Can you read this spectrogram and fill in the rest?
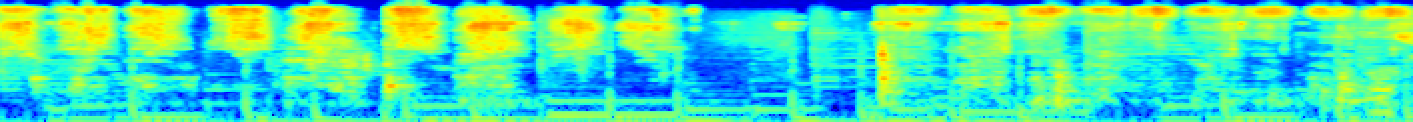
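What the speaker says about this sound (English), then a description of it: "I'll come back and clean that grill while it's hot." A hot charcoal grill grate scrubbed with a brush in rapid back-and-forth rasping strokes, close and rhythmic, with a short pause midway before the scraping resumes.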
